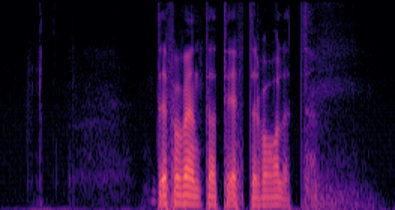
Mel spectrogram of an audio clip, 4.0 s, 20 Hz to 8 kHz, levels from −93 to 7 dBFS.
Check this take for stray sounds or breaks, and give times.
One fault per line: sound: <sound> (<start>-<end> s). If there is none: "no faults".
no faults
